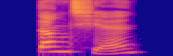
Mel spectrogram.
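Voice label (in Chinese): "当前", Chinese; HSK6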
